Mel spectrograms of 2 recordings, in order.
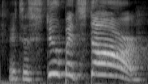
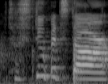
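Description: First: Higher, louder, mock-disgusted jab; annoyed. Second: Said in the usual way. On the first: Real, not acted. At a losing lottery symbol, mock-disgusted outburst.

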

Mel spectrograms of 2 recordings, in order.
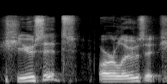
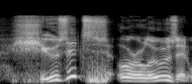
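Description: First: Said in the usual way. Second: Slow, high slogan callout; announcer slogan. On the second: Acted. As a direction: announce the show's catchphrase.

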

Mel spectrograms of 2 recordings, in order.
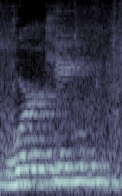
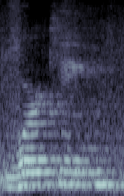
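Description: No difference in how they are said.

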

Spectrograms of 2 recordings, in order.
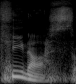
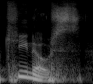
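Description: First: "kinos" with a short, open last vowel; alternative pronunciation. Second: "kinos" with a long O at the end; corrected pronunciation. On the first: Preacher trying the Greek word, "kinos" said as KEE-noss. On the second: Preacher correcting the Greek word, "kinos" said as KEE-nohs. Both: Shown as a demonstration. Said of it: "It's actually pronounced kinos".

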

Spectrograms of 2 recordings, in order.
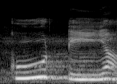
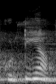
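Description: First: कुटिया slow with each syllable stretched. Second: Said in the usual way. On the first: Shown as a demonstration. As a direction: sound out कुटिया in pieces. (कुटिया को तोड़-तोड़ कर, धीरे) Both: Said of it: "properly बोलना है".

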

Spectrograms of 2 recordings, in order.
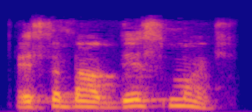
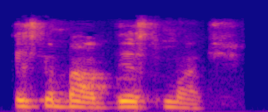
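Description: Both takes have the same delivery.

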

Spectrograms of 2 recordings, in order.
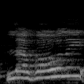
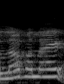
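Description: First: "Lovoli" ending in a lee sound; a first guess at "Lovoli", ending lee; alternative pronunciation. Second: "Lovely" as a second guess at the brand name; alternative pronunciation. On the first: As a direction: say "Lovoli" with a long o and a final lee. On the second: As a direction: say "Lovely" as the other possible reading. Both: Shown as a demonstration. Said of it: "don't know how we pronounce it".

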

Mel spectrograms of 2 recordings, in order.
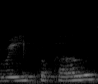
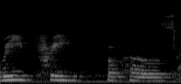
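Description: First: Re-propose without the extra "pre"; suggested wording. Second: Re-pre-propose with an extra "pre"; quoted mispronunciation. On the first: Shown as a demonstration. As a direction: softly offer re-propose as the simpler word. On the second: Retold or imitated. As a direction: quietly repeat re-pre-propose, every part separate. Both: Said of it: "I would just say".

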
